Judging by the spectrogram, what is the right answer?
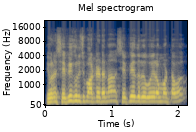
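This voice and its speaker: A man's voice: sits high, little pitch movement, racing, clean tone. A man, a pastor answering questions in a heated session, who argues hard and keeps firing rhetorical questions. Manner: argumentative, fires rhetorical questions.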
